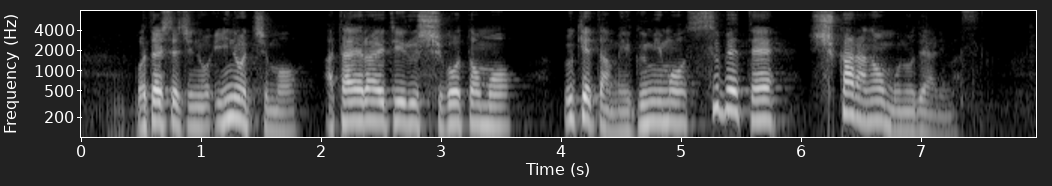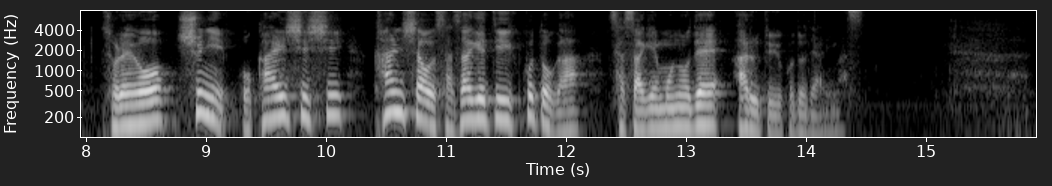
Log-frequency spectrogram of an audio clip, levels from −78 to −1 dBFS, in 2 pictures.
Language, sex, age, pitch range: Japanese, male, 50-69, 135-195 Hz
